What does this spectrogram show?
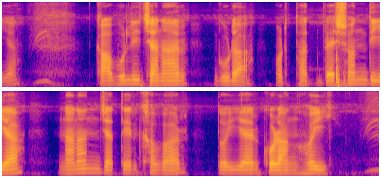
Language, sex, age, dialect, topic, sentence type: Bengali, male, 18-24, Rajbangshi, agriculture, statement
